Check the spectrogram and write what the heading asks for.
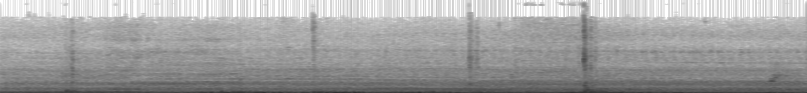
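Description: Heavy diesel equipment engine running steadily, a deep low rumble, with a few sharp clicks or knocks: one about a second in and others around four, six and seven seconds.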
